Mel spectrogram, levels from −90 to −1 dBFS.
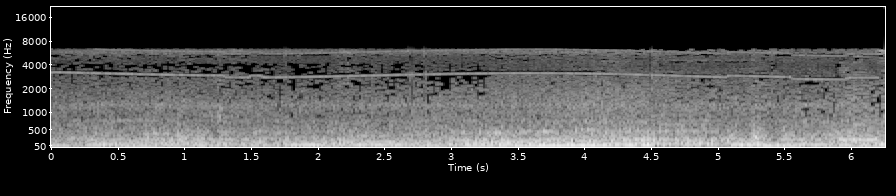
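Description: From start to finish, a switching power supply, running in an audible burst mode or beating with another supply, is leaking onto the audio path, producing a switching supply whistle: a thin high tone near 3 kHz that wanders between 2.6 and 3.2 kHz, roughly 20 dB below the sound.

Throughout, the audio is also likely passing through low-bitrate AAC compression, with a bitrate that could be around 24 kbps. Nothing remains above 6.3 kHz, so the sound is dull and muffled. Sustained parts warble, and sharp, noisy detail turns fizzy and smeared.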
